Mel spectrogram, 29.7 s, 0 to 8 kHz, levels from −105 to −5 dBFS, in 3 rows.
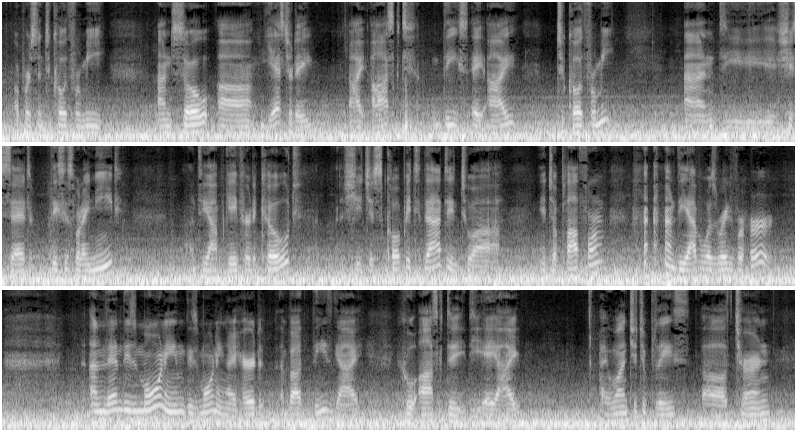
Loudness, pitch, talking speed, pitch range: -18 LUFS, 90 Hz, 145 wpm, 85-110 Hz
